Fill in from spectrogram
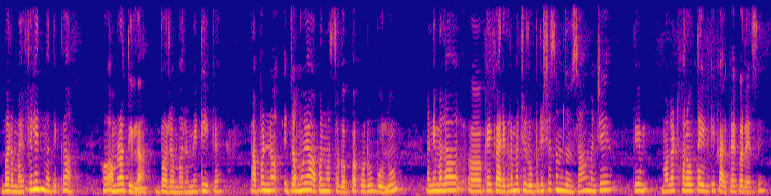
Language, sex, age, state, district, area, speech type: Marathi, female, 18-30, Maharashtra, Amravati, rural, spontaneous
